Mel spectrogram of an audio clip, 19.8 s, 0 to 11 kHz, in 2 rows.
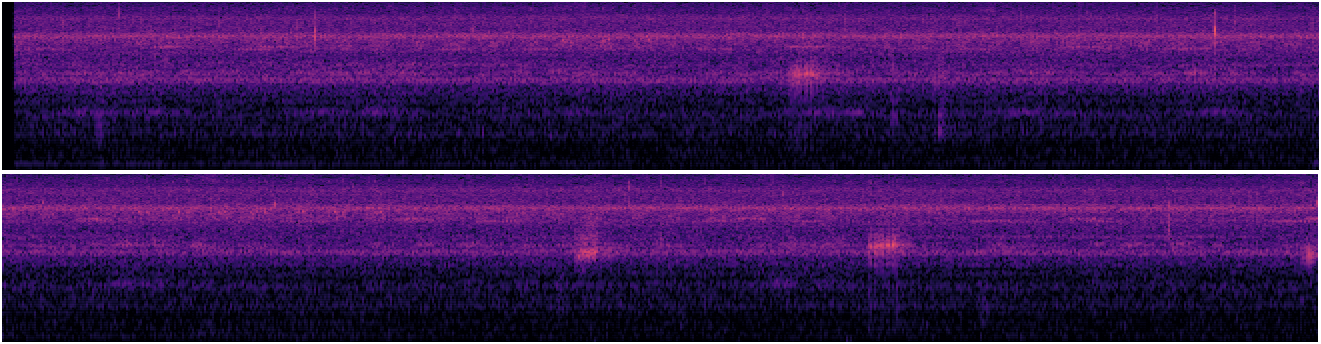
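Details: Odorrana frog, either Odorrana hosii or O. monjerai, at about 800 m on Gunung Jerai, Kedah, Malaysia, near midnight on 16 July 2014; three brief, sharp high chirps spaced several seconds apart over a steady dense insect chorus.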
